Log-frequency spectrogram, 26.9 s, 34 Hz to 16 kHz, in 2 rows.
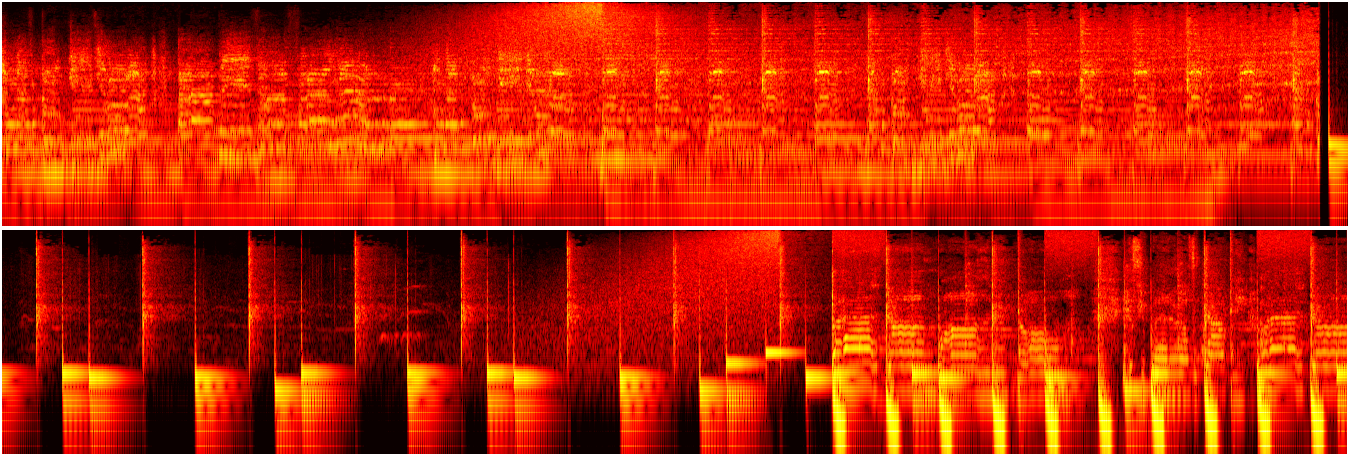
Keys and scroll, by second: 10.3 q, 22.5 space.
